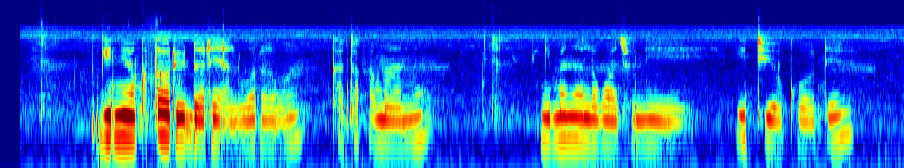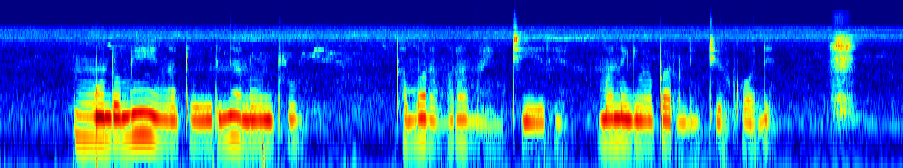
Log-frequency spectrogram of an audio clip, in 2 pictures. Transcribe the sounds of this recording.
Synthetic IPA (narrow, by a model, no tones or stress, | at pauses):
ɡɪnɪɔkt̪ɔɾjudɔɾɪalwɔɾawa | katakamanɔ | ɡɪmaɲalɔwat͡ʃɔnɪː | tiɔkʰɔdɛ | mɔndɔmɪŋatɔjodiɲanondru | kamɔɾamɔɾamaintʰieɾja | manɛɡɪmapaɾonitiɔkʰɔdɛ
